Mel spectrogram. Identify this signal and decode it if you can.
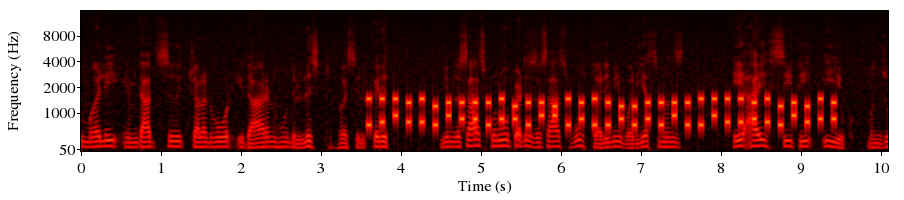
DTMF, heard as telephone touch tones, dialled by machine, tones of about 40 ms, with speech in Kashmiri. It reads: 36#56108829720*38327182023#668610498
